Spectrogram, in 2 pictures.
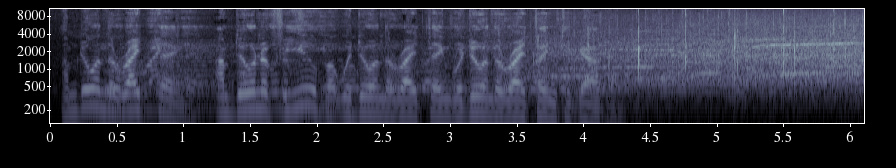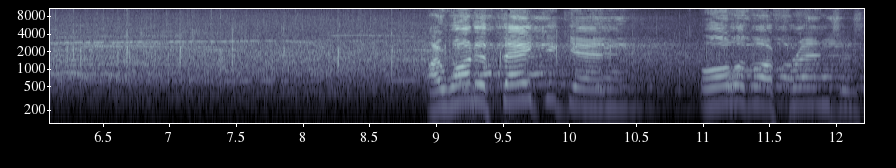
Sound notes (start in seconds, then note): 3.4 applause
